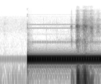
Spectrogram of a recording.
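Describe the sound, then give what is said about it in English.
A steady electronic tone on a telephone line while a call waits to be answered. It starts suddenly and holds at one constant pitch, with a short burst of rustling noise over it near the end. “Oh, please answer. He'll answer. He's got a wheels off voicemail. Oh, I hope we don't go to voicemail.”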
